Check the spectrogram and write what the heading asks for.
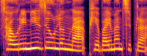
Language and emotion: Bodo, neutral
